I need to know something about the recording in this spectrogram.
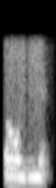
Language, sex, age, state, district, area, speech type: Manipuri, male, 60+, Manipur, Thoubal, rural, conversation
